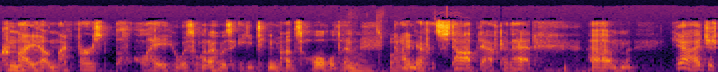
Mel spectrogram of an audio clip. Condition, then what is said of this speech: Spasmodic dysphonia. It's basically whenever you speak, your vocal cords break open. So it sounds really breathy on certain syllables.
